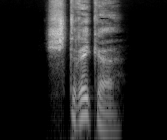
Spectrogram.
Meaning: nominative/accusative/genitive plural of Strick
- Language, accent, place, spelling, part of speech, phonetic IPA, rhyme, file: German, Germany, Berlin, Stricke, noun, [ˈʃtʁɪkə], -ɪkə, De-Stricke.ogg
